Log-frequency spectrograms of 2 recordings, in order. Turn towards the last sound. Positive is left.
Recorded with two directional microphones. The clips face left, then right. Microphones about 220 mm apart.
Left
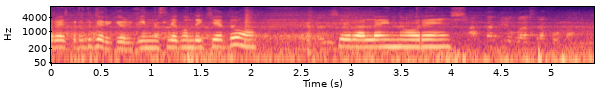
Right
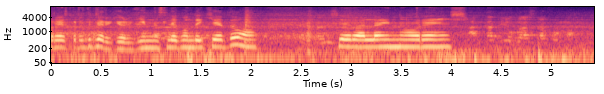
turn(degrees=-5)  # may be behind; listen again after turning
